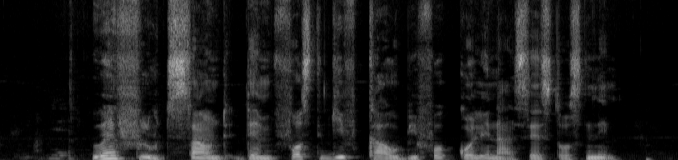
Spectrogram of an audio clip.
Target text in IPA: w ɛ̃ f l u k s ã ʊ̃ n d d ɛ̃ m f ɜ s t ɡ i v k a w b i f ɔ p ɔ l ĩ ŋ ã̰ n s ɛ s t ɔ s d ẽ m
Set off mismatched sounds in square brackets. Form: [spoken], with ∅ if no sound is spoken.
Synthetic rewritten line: w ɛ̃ f l u [t] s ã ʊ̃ n d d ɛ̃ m f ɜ s t ɡ i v k a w b i f ɔ [k] ɔ l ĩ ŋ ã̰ n s ɛ s t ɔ s [n] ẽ m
